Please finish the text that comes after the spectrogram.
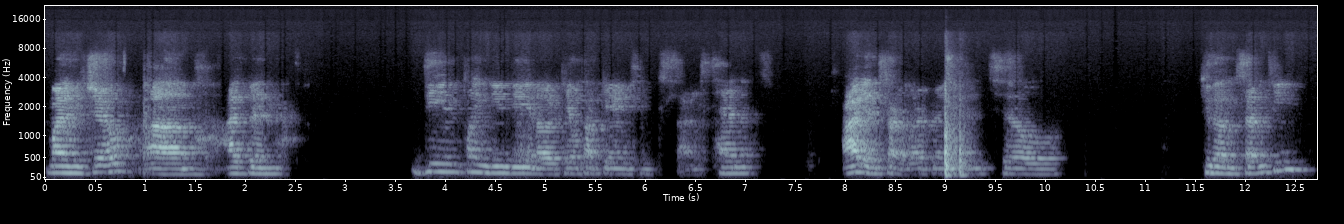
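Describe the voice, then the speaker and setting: A man's voice: medium pitch, slow, pauses often, a little mellow. A man introducing himself casually as a panel guest. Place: indoor room shared with others. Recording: very echoey, distant, muffled.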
